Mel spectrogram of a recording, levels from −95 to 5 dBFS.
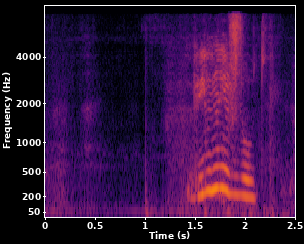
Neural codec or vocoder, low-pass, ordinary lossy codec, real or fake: codec, 16 kHz in and 24 kHz out, 0.6 kbps, FocalCodec, streaming, 2048 codes; 7.2 kHz; MP3, 48 kbps; fake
